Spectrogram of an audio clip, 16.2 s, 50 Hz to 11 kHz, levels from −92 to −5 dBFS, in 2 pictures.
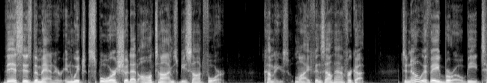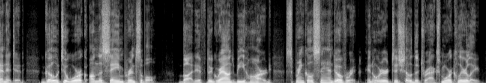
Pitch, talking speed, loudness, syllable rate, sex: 120 Hz, 190 wpm, -17 LUFS, 4.4 syllables/s, male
